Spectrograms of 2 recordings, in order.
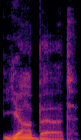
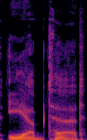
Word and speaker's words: Iabet: Pronounced Yabet or sometimes Eabt.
